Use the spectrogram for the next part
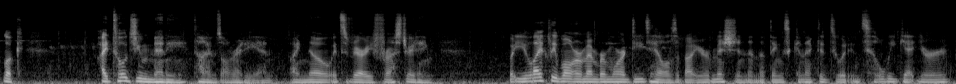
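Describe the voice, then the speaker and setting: A man's voice: on the low side, slight background noise. A man playing an easily flustered, teasing but caring fae forest guide in a fantasy roleplay, with exasperated banter. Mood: calm, caring. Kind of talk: immersive fantasy roleplay ASMR acting.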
